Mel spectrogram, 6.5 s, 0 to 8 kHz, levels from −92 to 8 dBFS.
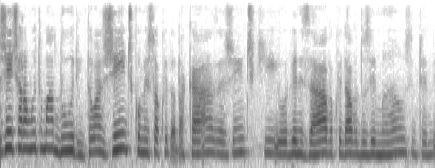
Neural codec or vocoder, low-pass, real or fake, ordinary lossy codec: none; 7.2 kHz; real; MP3, 64 kbps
